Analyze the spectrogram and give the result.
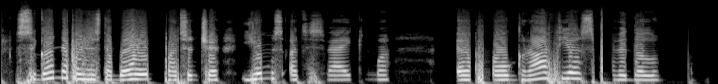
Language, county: Lithuanian, Vilnius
